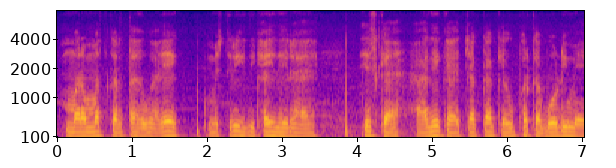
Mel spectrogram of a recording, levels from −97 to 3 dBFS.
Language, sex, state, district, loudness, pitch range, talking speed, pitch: Hindi, male, Punjab, Pathankot, -19 LUFS, 100-115 Hz, 155 wpm, 105 Hz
